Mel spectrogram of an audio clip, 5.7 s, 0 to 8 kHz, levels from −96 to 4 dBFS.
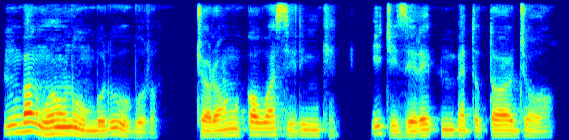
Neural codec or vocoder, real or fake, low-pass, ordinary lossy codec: codec, 24 kHz, 0.9 kbps, WavTokenizer, medium speech release version 2; fake; 7.2 kHz; none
